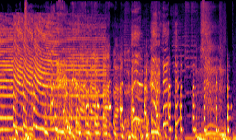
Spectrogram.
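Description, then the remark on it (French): A loud, sustained car horn blares for about two seconds, then gives way to chuckling and lively voices talking over one another up close. “Ah mais, c'est-à-dire que j'ai peur de te demander comment est ton klaxon parce que j'ai peur que ça fasse...”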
